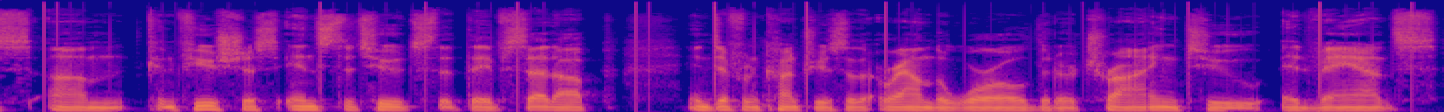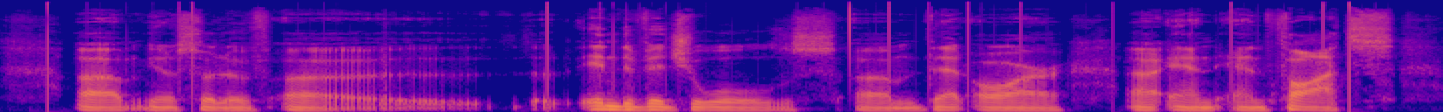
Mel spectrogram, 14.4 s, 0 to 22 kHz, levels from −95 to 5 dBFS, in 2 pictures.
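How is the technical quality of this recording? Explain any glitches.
The recording has a clear problem: a steady train of word clock ticks runs through almost the whole speech clip. From 0.15 s to 14.42 s there are around two hundred sharp ticks of uneven strength, roughly every 70 ms. The receiving device isn't locked to the sender's clock, and they drift apart by a few hundred ppm. Each time they slip, a single sample is dropped or repeated, which you hear as a tick.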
